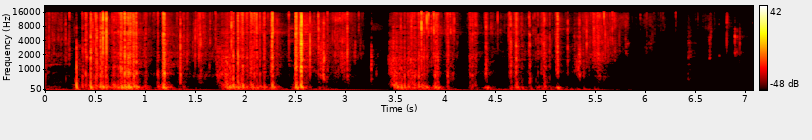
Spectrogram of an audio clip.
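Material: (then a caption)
Soap. A palm-sized, solid cream oval bar of soap is shaved with a utility blade and then a craft knife, peeling off soap curls. Dense, crisp scraping and crackling strokes come in quick bright bursts with little low end, then thin out to a few faint scrapes near the end.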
